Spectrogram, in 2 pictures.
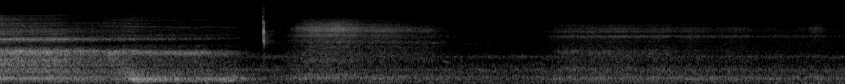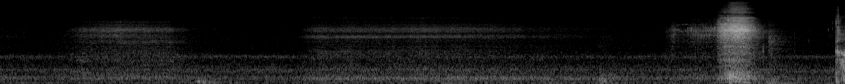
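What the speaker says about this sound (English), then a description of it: "Couple more breaths here." Slow, deep breathing during a gentle yoga flow: long soft inhales and exhales repeat at a relaxed pace, close and quiet, with a sharper snort-like exhale near the end and no speech.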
